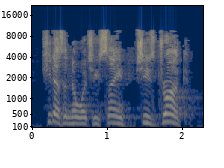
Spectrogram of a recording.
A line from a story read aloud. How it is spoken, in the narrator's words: one rowdy exclaimed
